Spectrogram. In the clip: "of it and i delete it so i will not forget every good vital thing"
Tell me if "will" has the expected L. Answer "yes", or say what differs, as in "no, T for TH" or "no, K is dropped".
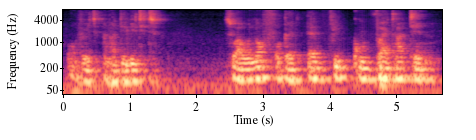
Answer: yes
